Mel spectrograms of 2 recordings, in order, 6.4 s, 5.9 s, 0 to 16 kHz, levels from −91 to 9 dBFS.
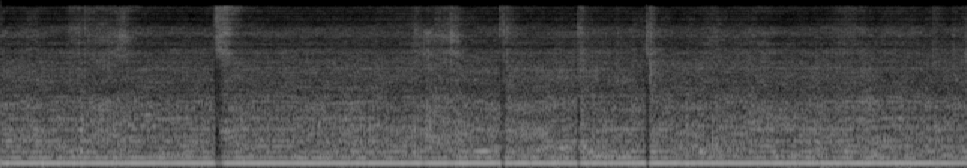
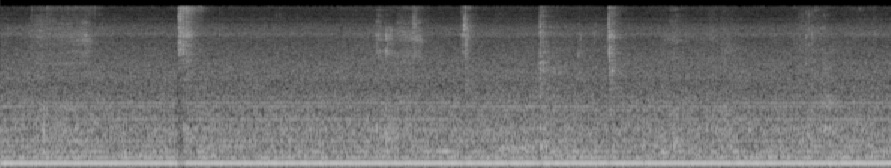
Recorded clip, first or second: second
